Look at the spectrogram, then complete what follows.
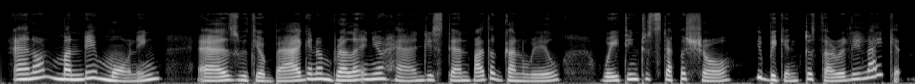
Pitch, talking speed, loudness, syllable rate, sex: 210 Hz, 185 wpm, -16 LUFS, 5.1 syllables/s, female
